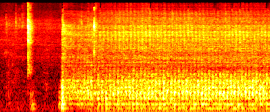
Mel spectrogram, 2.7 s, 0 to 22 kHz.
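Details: 8R stove relit while still hot: brief hiss, soft pop as it catches, then steady even burner roar with no sputter; running cleanly.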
